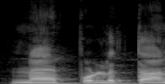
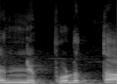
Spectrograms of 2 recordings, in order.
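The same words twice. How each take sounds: First: "नैपुणता" with ai in the first syllable; wrong form demonstrated. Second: "निपुणता" with a short i first; correct form demonstrated. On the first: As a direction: open "नैपुणता" as nai. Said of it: "नैपुणता नहीं होता". ("नैपुणता" में ऐ की मात्रा) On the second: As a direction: open "निपुणता" as ni. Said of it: "निपुणता होता". ("निपुणता" में इ की मात्रा) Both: Shown as a demonstration.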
